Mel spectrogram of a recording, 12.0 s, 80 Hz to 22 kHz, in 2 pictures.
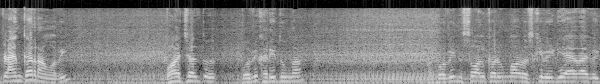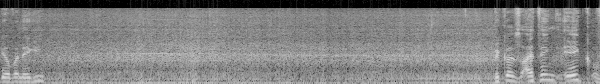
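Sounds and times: motorcycle engine rumble: 0.0 - 12.0
wind and road noise: 0.0 - 12.0.

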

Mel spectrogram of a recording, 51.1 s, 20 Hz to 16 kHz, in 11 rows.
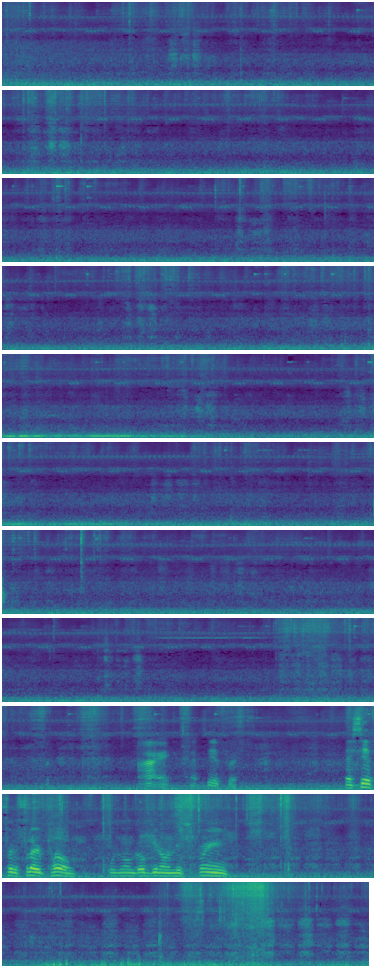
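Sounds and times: insects trilling: 0.0 - 51.0
dog panting: 39.9 - 51.0.

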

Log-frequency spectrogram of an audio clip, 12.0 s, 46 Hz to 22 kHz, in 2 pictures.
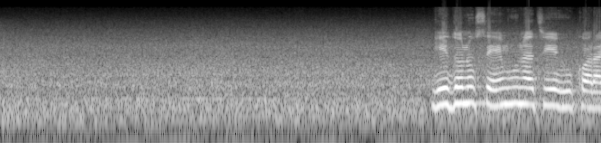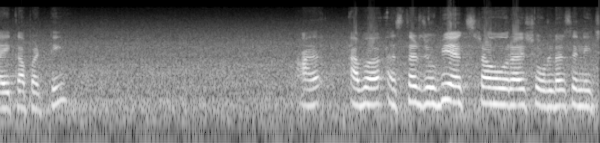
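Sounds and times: steady even noise: 0.0 - 12.0.

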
